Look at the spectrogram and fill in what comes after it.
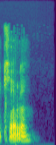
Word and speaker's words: Kinney: And I hope I'm pronouncing that right. K-I-N-N-E-Y. – Yeah, that would be Kenny.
